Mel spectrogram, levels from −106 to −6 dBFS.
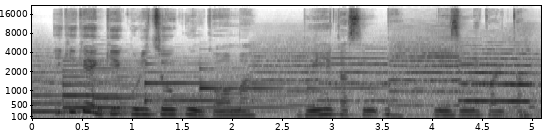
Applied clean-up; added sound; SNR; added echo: none; Motor vehicle (road) / Siren + Piano; 2 dB; none.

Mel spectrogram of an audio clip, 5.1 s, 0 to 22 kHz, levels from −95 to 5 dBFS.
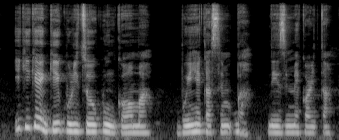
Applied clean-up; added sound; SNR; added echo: none; none; none; none.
